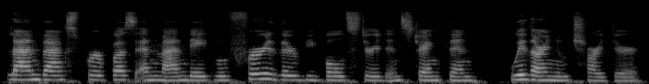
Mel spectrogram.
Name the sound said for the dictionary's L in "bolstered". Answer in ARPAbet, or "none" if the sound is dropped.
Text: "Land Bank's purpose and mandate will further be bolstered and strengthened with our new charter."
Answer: L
